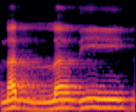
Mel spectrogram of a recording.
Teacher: masuk dari huruf nun ke al. Ini hukum bacaan al-syamsiyah, langsung ditekan dimasukkan ke huruf lam. Nalladhi, zi dibaca panjang matobi'i sebab ada ya sukun sebelumnya kasroh.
